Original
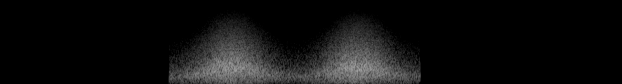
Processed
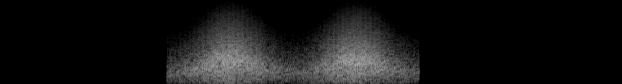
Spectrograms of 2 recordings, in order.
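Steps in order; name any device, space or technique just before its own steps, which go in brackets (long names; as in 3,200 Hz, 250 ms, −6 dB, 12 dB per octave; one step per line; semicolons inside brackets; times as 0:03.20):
chipmunk voice (pitch shifter +6.5 semitones)
level +4 dB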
